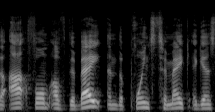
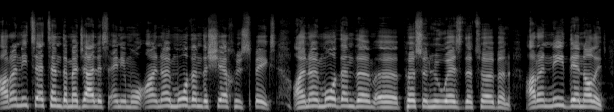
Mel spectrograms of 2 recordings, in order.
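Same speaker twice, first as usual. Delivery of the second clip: a touch of mocking arrogant youth, loud and higher; 7 semitones higher, 7 dB louder than usual. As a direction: sneer it as the defiant young man. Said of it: "where they say that".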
